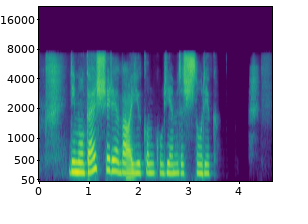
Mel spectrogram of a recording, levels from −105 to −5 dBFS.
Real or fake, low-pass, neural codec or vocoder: fake; 7.2 kHz; codec, 16 kHz, 0.5 kbps, X-Codec, WavLM features, trained on Multilingual LibriSpeech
